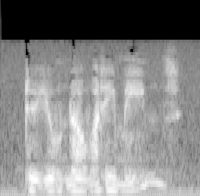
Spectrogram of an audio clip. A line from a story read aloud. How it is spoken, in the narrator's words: Palin asked in a hushed voice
